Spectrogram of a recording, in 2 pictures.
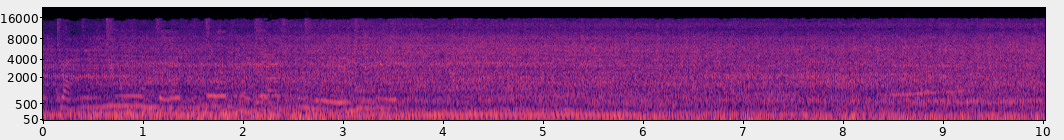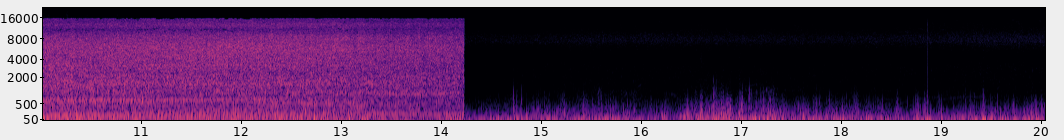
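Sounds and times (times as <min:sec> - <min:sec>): combine harvester diesel engine: 0:00.0 - 0:14.2.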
